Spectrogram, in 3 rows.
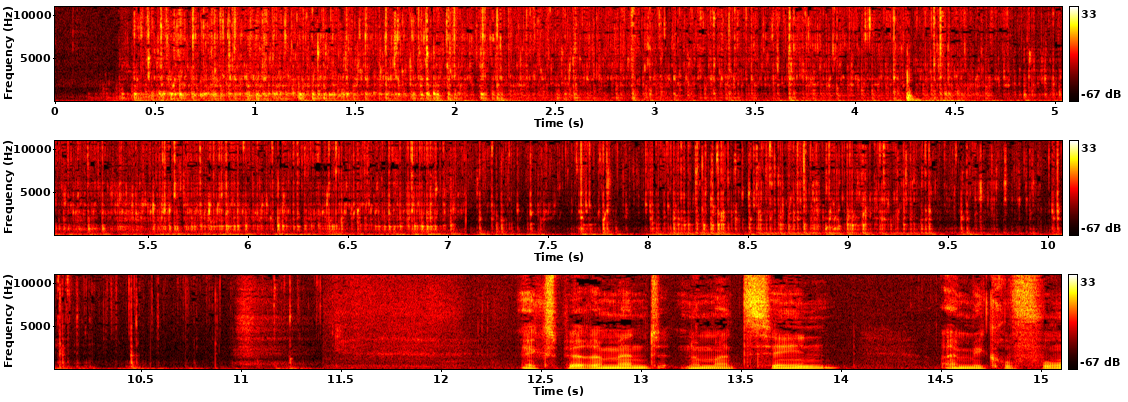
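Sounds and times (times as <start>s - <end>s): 
water pouring into a container: 0.0s - 11.4s
speech: 12.4s - 15.0s.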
